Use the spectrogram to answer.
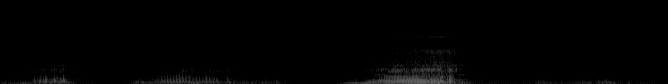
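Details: Real recording of a person snoring after falling asleep on camera: low, rough rattling sounds with slow breaths, one louder than the rest, over quiet room noise.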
